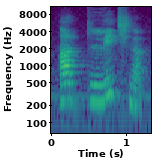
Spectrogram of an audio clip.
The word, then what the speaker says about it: отлично: It's отлично. You see, that's O, but we pronounce A because of stress here.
